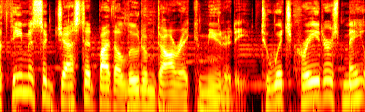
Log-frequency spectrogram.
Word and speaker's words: Ludum Dare: Number three on our list is Ludum Dare [pronounced “Loo-dum Dah-reh”].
